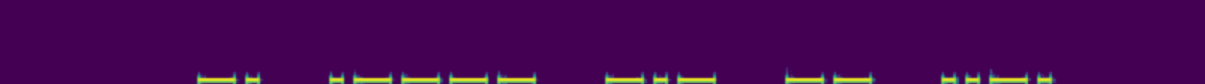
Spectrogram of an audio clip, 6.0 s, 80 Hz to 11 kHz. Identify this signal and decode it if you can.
Morse code, heard as a keyed tone, about 20 wpm, spaced as for 14 wpm, 700 Hz. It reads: N1KMF
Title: USA Call Signs - 2x Character Spacing - 20wpm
